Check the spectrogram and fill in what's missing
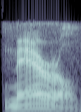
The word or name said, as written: Merrill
